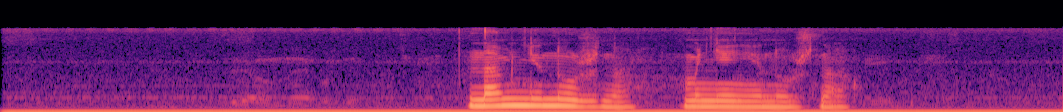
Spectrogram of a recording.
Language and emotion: Russian, neutral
